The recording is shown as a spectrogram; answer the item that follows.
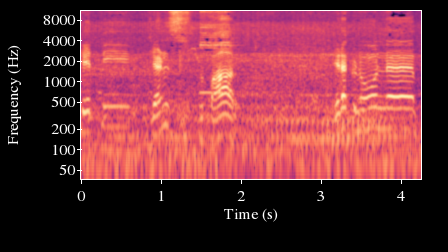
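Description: A man speaking, in short phrases, over a steady low rumble.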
